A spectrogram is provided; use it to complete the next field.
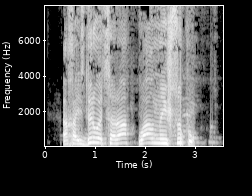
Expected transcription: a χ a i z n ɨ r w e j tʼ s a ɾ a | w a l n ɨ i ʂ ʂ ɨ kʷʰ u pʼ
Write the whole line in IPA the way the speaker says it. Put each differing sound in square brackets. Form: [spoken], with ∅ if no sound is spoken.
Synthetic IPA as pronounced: a χ a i z [d] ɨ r w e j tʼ s a ɾ a | w a l n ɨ i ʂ [s] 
